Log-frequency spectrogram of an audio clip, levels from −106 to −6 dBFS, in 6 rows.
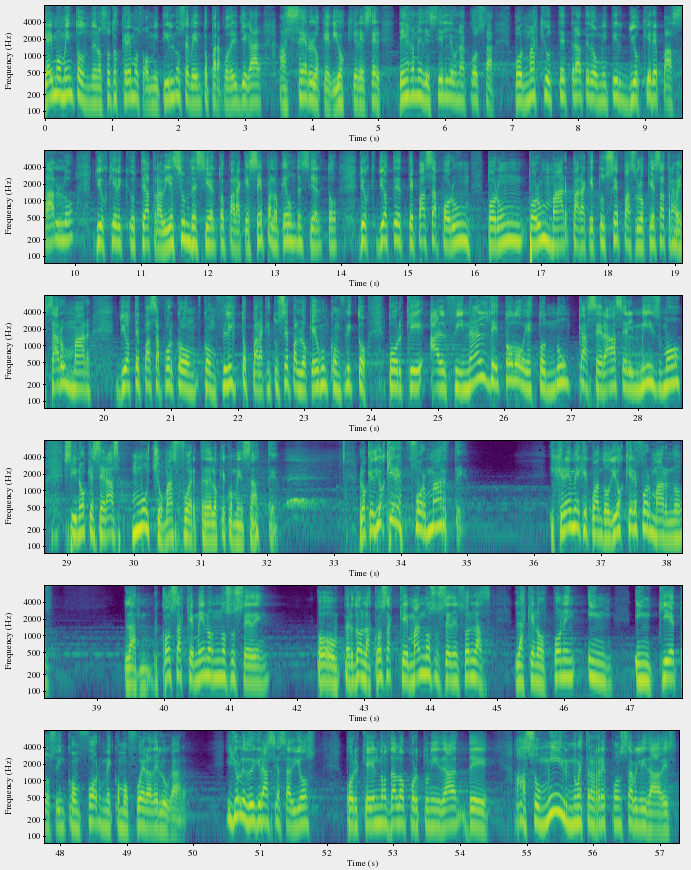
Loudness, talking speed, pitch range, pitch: -21 LUFS, 170 wpm, 155-190 Hz, 170 Hz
